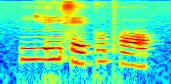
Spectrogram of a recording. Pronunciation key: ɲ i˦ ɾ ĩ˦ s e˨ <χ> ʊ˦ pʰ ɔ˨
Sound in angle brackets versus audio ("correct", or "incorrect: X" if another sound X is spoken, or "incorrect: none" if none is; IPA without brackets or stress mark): incorrect: k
